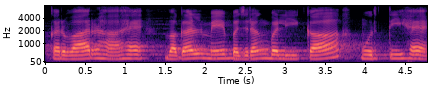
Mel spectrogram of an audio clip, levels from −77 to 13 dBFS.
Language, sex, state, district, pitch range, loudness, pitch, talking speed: Hindi, female, Chhattisgarh, Kabirdham, 195-215 Hz, -16 LUFS, 205 Hz, 115 wpm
